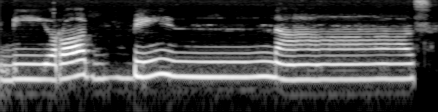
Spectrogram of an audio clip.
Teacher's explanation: برب الناس، با کے نیچے کسرہ ہے اور با کو نون سے ملائیں گے۔ برب الناس، با کو جب ہم نون سے ملائیں گے تو 2 حرکات برابر غنہ کریں گے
